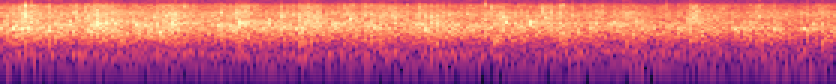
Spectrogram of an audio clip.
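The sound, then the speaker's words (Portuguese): Sustained applause from a church audience clapping for Jesus, a dense, steady wash of many hands clapping at even loudness for several seconds with no voices standing out. “Gente, de verdade, vamos dar uma linda salva de palmas para Jesus, que eu estou me sentindo hoje.”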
